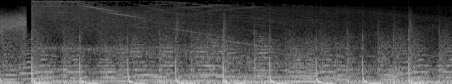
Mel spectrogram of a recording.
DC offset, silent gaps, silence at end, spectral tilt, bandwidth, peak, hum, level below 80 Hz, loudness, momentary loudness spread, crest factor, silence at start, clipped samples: under 0.1%; none; 0 s; -6 dB/octave; over 20 kHz; -4 dBFS; none; -24 dBFS; -21 LUFS; 2 LU; 14 dB; 0 s; under 0.1%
